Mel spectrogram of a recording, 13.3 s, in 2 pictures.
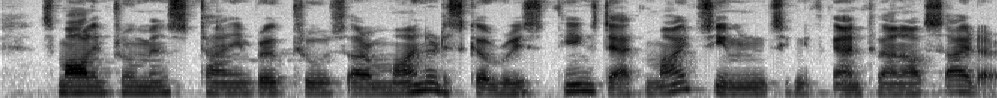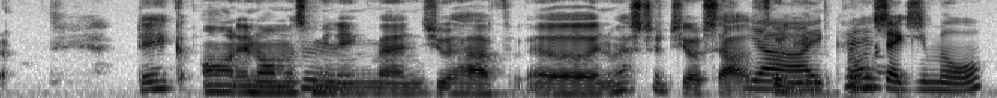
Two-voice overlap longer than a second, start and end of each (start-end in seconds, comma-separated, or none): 11.6-12.8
